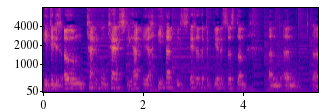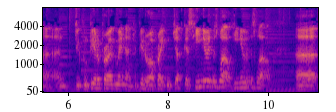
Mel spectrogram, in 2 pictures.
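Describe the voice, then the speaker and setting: Over faint background music and audible room echo, a man talks at a fairly quick pace with ordinary pitch variation. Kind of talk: interview answer. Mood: warm, reminiscing. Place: home room. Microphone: video call.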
